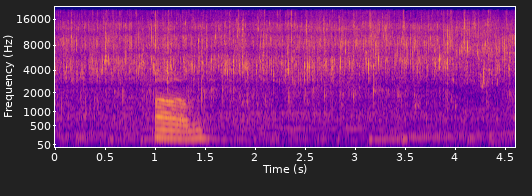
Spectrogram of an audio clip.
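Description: Cheese-and-pepper filled food frying in a pan, a steady, bright sizzle and crackle that hisses continuously at a moderate level.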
